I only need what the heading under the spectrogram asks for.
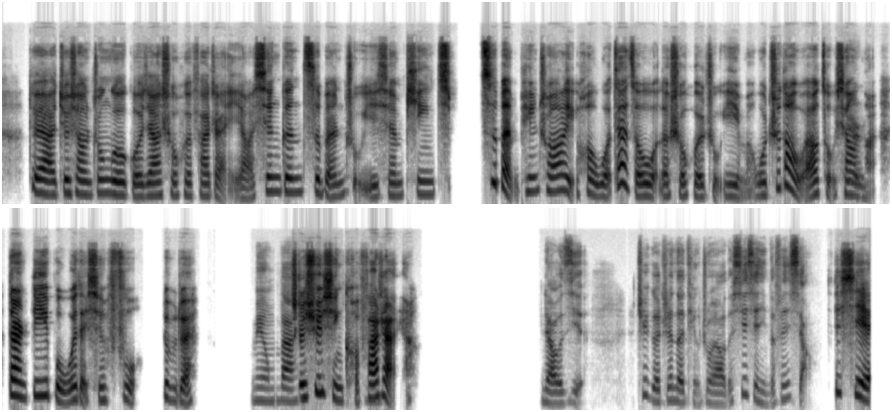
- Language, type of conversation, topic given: Chinese, podcast, 钱和时间，哪个对你更重要？
- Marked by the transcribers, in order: joyful: "谢谢"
